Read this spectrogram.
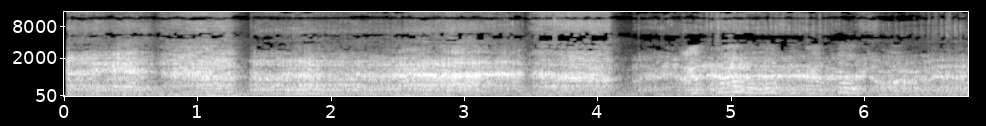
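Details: A male pet Rottweiler growling as his owner tries to assert dominance over him: a continuous, rough, harmonic rumble that rises and falls, broken by brief pauses, with a human voice nearby.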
